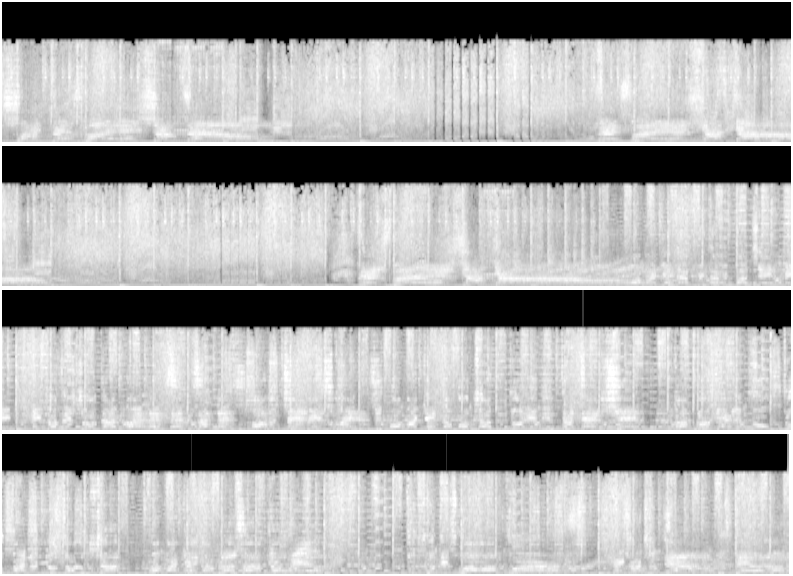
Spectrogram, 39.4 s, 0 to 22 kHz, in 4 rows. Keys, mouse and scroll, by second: 8.2-9.6 typing, 10.2 click, 17.8-19.9 middle drag, 20.0 middle click, 23.4-36.2 drag, 36.2-39.0 typing.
